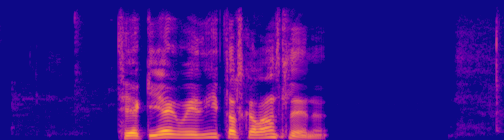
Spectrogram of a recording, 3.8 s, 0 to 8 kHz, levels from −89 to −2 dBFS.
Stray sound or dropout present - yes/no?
no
